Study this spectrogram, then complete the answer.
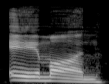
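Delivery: put-on Jamaican greeting; joke Jamaican accent. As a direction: imitate a bad actor's Jamaican accent. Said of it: "joke Jamaican accent".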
